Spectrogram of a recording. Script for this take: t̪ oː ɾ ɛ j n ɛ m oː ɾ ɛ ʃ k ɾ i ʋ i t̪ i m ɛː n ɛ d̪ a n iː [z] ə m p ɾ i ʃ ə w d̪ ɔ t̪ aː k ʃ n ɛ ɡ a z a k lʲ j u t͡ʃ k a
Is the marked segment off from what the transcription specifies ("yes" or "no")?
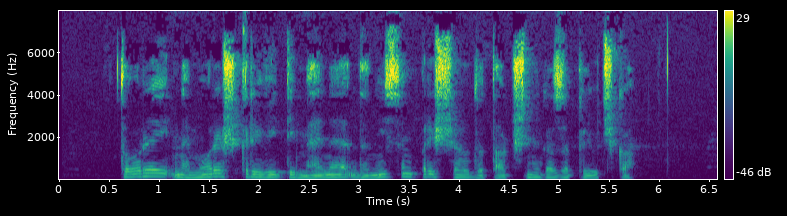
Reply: yes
